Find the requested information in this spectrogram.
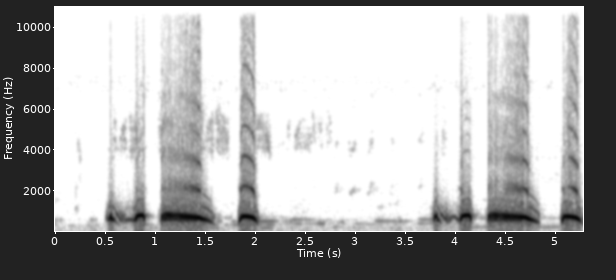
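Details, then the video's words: Spotted dove call played to lure birds, two repeated phrases, each two quick coos, a long sagging coo and a short final one, separated by about two seconds of quiet. "CU gáy gọi kích bổi nhanh nổi Hiệu quả / Tiếng chim cu gáy kích bổi"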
